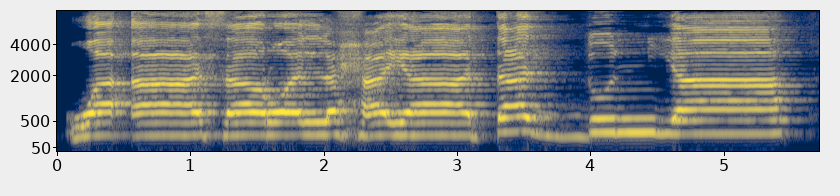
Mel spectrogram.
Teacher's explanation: اکثر نون ساکن کے بعد اب یا ساتھ جڑی ہوئی آ گئی ہے تو ہم یہاں پہ غنہ نہیں کر سکتے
